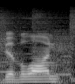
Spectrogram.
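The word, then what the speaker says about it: Vivillon: pavilion the villain i did vivalon viva there we go i think that's how it's actually pronounced but uh yeah i forgot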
